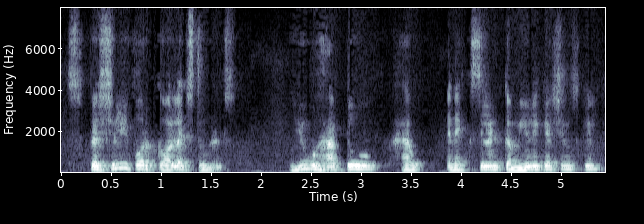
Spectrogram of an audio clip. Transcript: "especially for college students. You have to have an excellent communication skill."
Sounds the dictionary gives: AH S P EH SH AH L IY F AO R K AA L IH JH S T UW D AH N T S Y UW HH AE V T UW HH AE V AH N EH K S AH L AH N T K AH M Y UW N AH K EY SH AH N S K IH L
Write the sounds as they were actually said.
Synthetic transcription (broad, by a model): S P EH SH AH L IY F AO R K AA L IH JH S T UW D AH N T S Y UW HH AE V T UW HH AE V AH N EH K S AH L AH N T K AH M Y UW N AH K EY SH AH N S K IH L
